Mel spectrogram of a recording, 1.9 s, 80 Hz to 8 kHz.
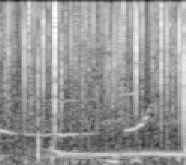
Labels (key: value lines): label: biophony
recorder: SoundTrap 300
